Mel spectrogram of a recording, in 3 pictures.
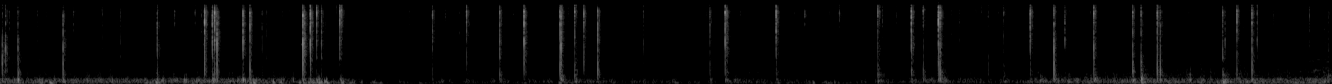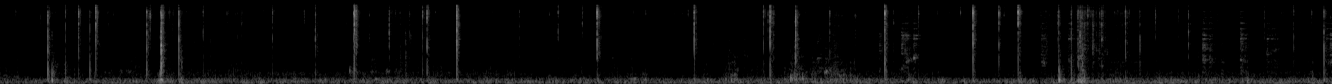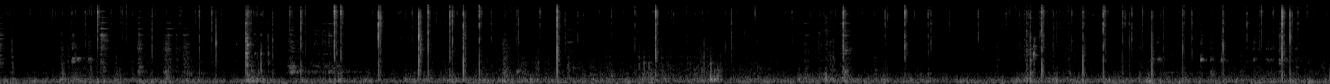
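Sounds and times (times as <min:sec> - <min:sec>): campfire crackling and popping: 0:00.0 - 0:39.9.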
